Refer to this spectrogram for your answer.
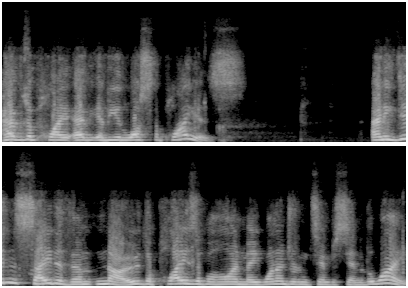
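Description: Spoken in a strong Australian accent, the words come at a fairly slow pace with ordinary pitch variation. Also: man, high pitch for a man. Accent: broad Australian. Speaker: podcast host and football fan. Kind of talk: heated debate. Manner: loud, swearing, fired-up and blunt.

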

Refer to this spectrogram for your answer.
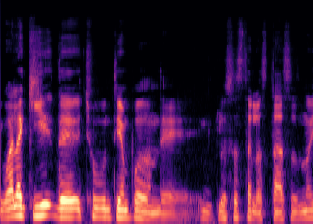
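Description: Very fast man's speech with ordinary pitch variation. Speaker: podcast host. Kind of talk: interview. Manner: halting.

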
